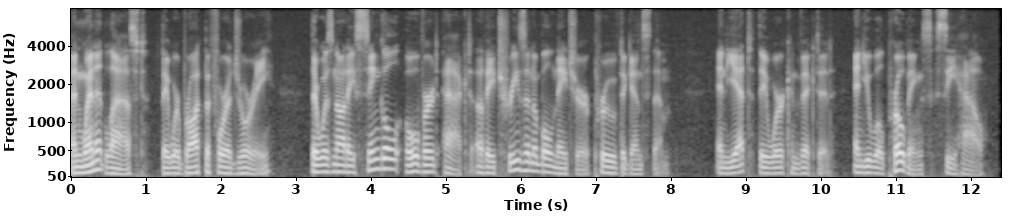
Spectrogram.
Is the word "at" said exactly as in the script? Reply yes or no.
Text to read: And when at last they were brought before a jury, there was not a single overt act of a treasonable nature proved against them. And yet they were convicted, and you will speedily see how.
yes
